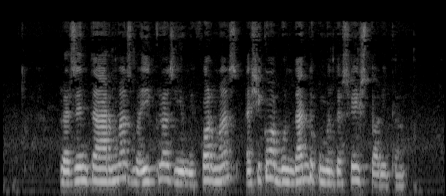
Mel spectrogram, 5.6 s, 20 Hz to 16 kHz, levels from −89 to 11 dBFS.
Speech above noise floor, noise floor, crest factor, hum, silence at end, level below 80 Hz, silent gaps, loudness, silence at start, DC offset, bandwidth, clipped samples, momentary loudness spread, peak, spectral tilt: 38 dB; -59 dBFS; 16 dB; none; 0.5 s; -66 dBFS; none; -22 LUFS; 0.75 s; under 0.1%; 11.5 kHz; under 0.1%; 9 LU; -6 dBFS; -6 dB/octave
